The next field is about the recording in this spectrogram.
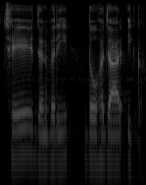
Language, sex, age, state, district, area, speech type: Punjabi, male, 18-30, Punjab, Rupnagar, rural, spontaneous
